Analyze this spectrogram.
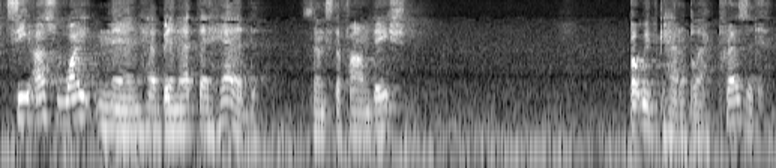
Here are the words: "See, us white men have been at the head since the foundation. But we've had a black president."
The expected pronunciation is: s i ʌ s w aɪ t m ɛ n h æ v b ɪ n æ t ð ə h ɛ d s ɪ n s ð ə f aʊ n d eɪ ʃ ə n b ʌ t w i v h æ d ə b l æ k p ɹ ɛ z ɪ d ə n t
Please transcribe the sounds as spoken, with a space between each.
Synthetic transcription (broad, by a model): s i ʌ s w aɪ t m ɛ n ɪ v b ɪ n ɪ t ð ə h ɛ d s ɪ n s ð ə f aʊ n d eɪ ʃ n b ʌ t w i v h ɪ d ə b l æ k p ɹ ɛ z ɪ d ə n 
